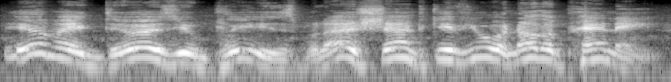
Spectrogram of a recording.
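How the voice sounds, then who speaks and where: A man voicing a meek old peasant husband in a storybook reading, mild and protesting, with a husky voice. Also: sits high, very animated, normal speed, fairly bright tone, pitched above the performer's own voice, heavily acted, rough recording.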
